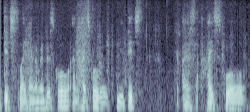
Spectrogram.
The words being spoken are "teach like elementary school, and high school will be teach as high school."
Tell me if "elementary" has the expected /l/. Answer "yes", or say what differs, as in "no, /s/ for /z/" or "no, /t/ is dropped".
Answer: no, /n/ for /l/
